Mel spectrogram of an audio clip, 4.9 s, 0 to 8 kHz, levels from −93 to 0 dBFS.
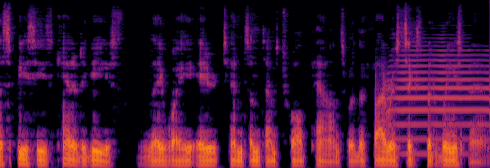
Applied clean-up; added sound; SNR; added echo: classical method Wiener filter.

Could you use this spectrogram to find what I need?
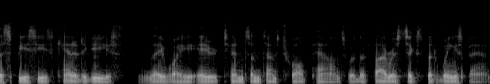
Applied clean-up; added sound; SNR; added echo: none; none; none; none.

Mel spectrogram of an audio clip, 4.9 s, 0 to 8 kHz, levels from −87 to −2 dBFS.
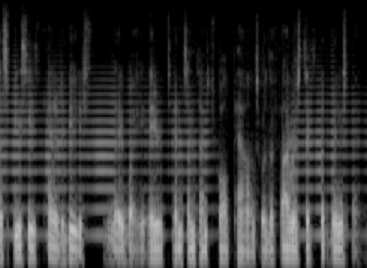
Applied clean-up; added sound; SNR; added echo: neural mask model RNNoise.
